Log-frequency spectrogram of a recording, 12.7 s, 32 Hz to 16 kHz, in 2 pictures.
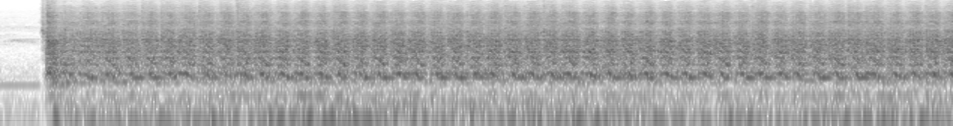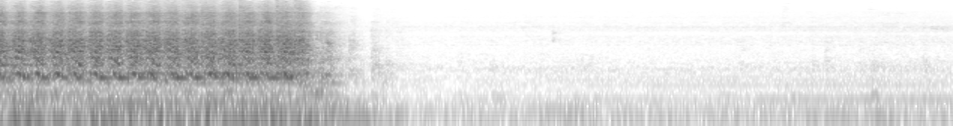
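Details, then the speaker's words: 1970s Austin Allegro project revival: steady starter churn about four beats a second, cranking freely but never catching; contact breakers possibly heard opening but no spark at all, no ignition. "I think I can hear the contact Breakers open there's no spark there at all"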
